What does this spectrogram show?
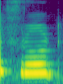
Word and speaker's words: fruit: होता है देखिए बच्चों फ्रूट में आई साकिन होता है आई की आवाज पढ़ी नहीं जाती लेकिन लिखना जरूरी होता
